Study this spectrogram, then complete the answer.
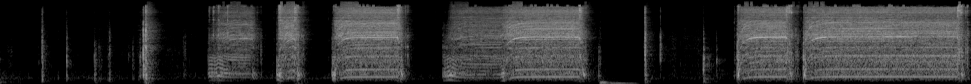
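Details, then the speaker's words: Makita 18V brushed cordless drill, a 2021 machine, quick test after reassembly: short bursts of clean, steady high whir rising and settling evenly, with no jitter at low speed. This indicates the armature is okay; normal motor run. "Just the sound of the motor is the best thing to actually tell to see how good the armature is, especially at low speed. If you hear any jittering, generally it's a sign the armature is bad, but that one is actually okay."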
